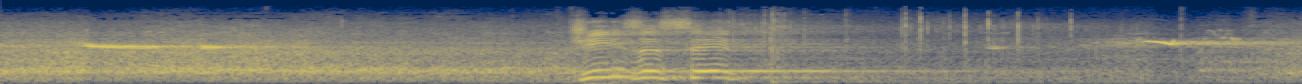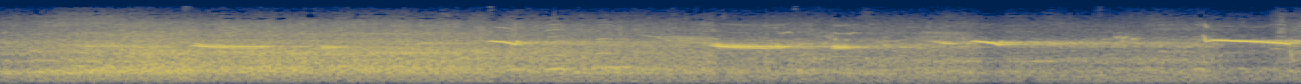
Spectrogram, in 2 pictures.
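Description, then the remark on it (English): Birds sing outdoors in repeated short, bright chirps scattered across the scene over steady background noise, while a voice briefly speaks partway through. “Listen to the birds.”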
